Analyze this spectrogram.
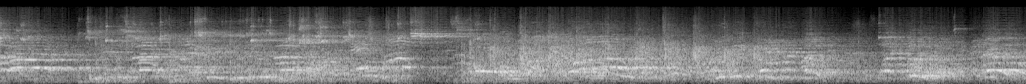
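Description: A ball bounces on a wooden court.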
